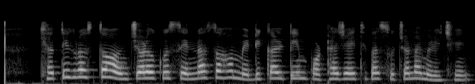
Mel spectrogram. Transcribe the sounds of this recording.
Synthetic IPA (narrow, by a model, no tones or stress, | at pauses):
kʰjɔt̪iɡɾɔst̪ɔːnt͡ʃɔɭɔkusenasɔɦɔmeɖikalʈimpɔʈʰad͡ʒajt̪ʰibasut͡ʃɔnamiɭit͡ʃʰi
